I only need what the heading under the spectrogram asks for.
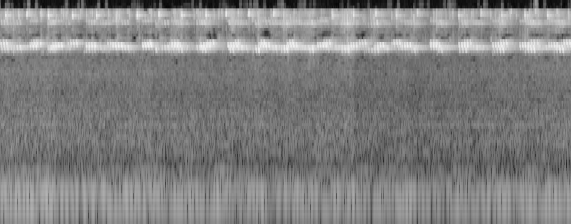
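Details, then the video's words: Crickets keep up a bright, rapidly pulsing high trill, the beats slightly wavering in strength, over a steady low background rumble. "Relaksasi Suara Jangkrik Penghantar tidur || Nature Sound of Crickets"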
